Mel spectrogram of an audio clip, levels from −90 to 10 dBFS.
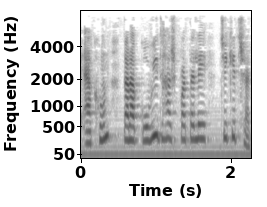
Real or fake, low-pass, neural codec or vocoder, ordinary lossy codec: real; 7.2 kHz; none; none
